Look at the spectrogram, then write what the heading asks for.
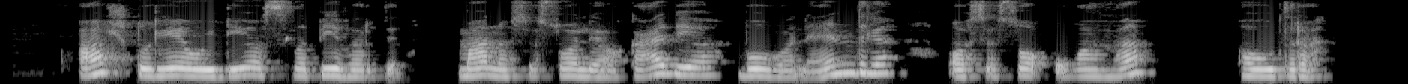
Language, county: Lithuanian, Vilnius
